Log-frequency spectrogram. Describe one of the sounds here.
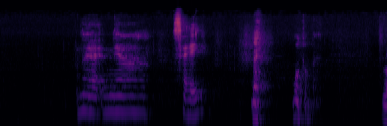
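A young boy speaks quietly.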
